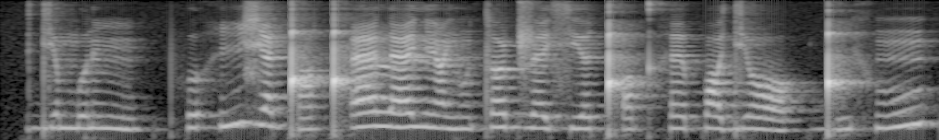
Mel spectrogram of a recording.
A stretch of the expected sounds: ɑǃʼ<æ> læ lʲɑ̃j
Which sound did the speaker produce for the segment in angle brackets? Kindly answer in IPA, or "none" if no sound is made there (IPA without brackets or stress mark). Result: æ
